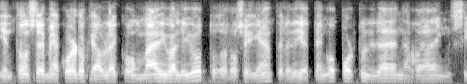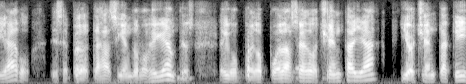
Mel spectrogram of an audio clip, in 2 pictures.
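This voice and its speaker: At a very fast pace with hardly any pauses, a man talks in a medium pitch with ordinary pitch variation, the sound dry and close with no echo over a quiet background. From Cuba. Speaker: baseball radio play-by-play announcer. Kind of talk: casual interview chat.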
